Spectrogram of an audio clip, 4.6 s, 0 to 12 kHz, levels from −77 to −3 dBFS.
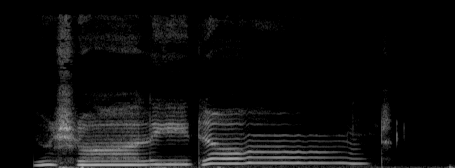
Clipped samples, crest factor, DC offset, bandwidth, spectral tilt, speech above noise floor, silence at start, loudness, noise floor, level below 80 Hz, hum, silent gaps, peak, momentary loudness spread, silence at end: under 0.1%; 14 dB; under 0.1%; 11.5 kHz; -4 dB/octave; 32 dB; 0.35 s; -34 LUFS; -65 dBFS; -54 dBFS; none; none; -20 dBFS; 14 LU; 0 s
